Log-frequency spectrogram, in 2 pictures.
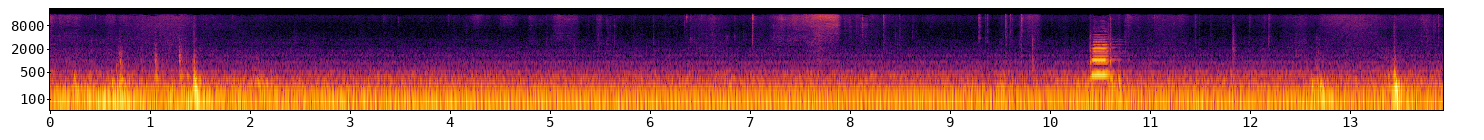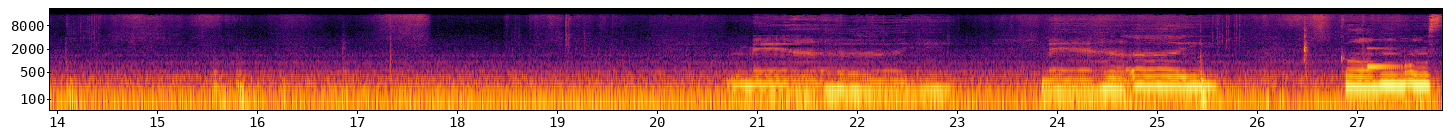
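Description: Steady low rumble of a car's engine and road noise heard from inside the cabin while driving, with a couple of faint clicks. From about 21 seconds in, a singing voice carries a melody in a few held notes over the rumble.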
